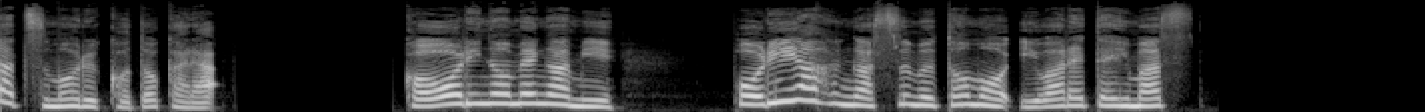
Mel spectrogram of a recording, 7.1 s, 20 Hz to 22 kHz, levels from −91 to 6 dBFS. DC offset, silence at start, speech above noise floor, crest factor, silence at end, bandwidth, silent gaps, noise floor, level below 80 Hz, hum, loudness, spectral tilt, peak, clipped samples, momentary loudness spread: under 0.1%; 0 s; over 74 dB; 16 dB; 1.2 s; 16.5 kHz; 1.20-1.96 s; under -90 dBFS; -72 dBFS; none; -16 LUFS; -4.5 dB/octave; -2 dBFS; under 0.1%; 9 LU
